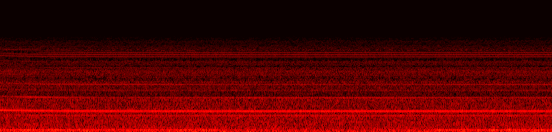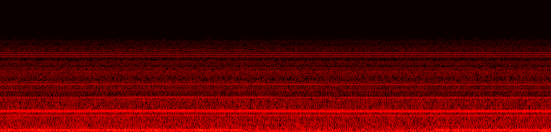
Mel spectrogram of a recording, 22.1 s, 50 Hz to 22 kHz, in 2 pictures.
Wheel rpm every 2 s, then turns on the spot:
0, 0, 0, 0, 0, 0, 0, 0, 0, 0, 0.
none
